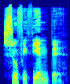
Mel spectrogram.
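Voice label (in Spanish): "suficiente", Spanish; mekanta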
